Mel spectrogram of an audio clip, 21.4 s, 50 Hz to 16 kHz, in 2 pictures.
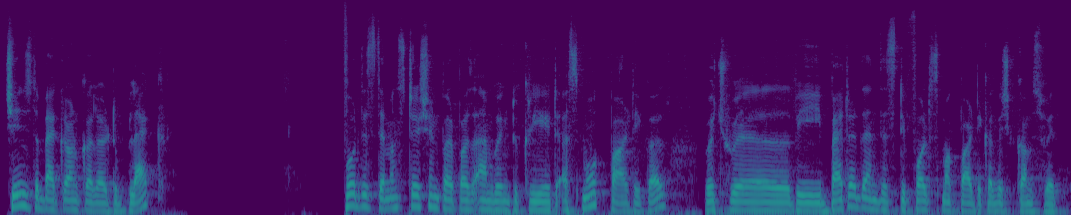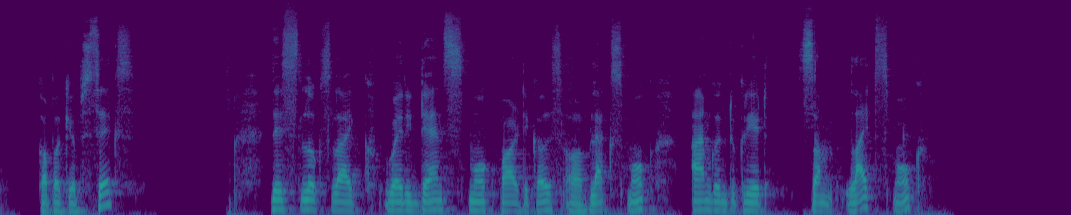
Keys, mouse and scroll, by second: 0.8 click, 9.8 click, 12.0-13.9 scroll down 1.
